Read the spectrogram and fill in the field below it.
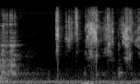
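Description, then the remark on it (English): Silver coins clink and jingle together in a quick, irregular run of bright, high metallic chimes, fairly loud, with a brief burst first and then a steadier cluster. No one speaks. “Your coins are so loud.”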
